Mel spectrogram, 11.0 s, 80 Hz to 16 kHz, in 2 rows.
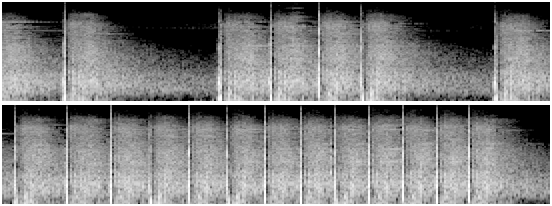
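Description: A Keltec PR57 pistol fires Fiocchi ammunition in sharp, loud cracks, first a few scattered shots with pauses, then a steadier string of rapid reports, each followed by a short ringing decay.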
